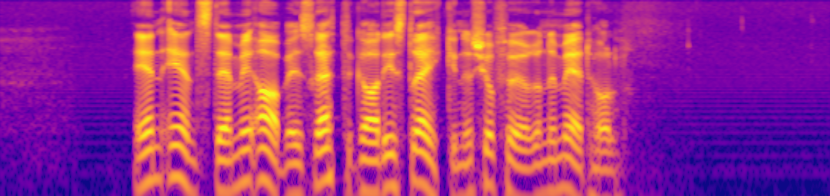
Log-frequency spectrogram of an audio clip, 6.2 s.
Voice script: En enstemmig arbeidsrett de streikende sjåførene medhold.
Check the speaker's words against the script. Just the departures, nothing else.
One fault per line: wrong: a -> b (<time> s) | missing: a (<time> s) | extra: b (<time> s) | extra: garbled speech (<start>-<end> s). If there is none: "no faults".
extra: ga (2.7 s)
